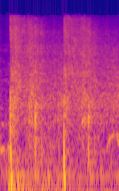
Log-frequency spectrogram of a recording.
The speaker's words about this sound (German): feuert auf den Mann auf dem Balkon, aber die Schüsse verfehlen diesen.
